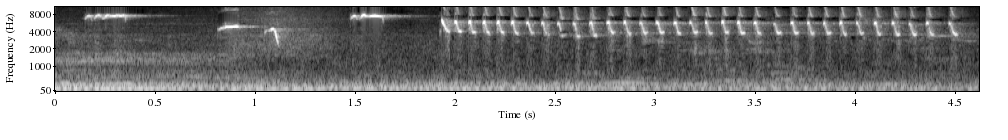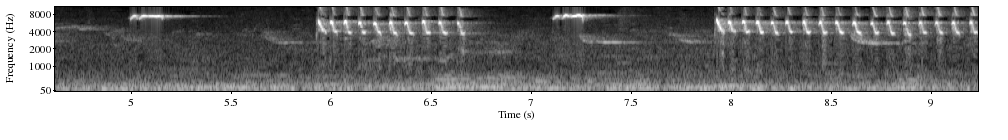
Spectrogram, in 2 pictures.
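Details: Olive-backed sunbird in the dense 'nembak rapat' song style, recorded to train songbirds: short, thin, high whistled notes alternate with long rapid trills of sharp ticking pulses, about ten per second.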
